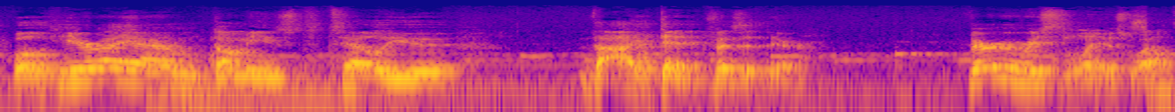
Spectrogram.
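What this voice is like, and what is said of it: Scottish accent. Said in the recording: “He sounds Scottish”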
